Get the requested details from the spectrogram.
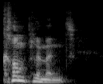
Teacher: three syllables the stress falls on the first so that first syllable is then we have a short I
